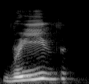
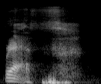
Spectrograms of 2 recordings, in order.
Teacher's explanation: let's have a look at these words breathe breath breathe breath breathe is voiced the other one is voiceless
